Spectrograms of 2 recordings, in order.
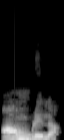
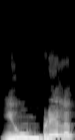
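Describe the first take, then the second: First: The word begins with a plain 'uh' vowel. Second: The word begins with a 'yoo' sound. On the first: The speaker calls it right. "আমব্রেলা আ আসছে" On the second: The speaker calls it wrong. "ইউমব্রেলা তো বলি না"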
